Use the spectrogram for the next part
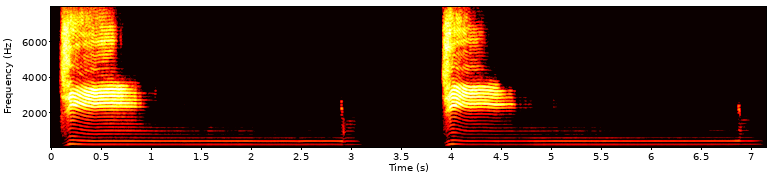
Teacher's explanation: জিম, জিহ্বার মধ্যখান তার বরাবর উপরের তালুর সাথে লাগিয়ে উচ্চারণে আওয়াজকে কঠিন করে ধাক্কা দিয়ে 6 হারাকা পরিমাণ টানবেন এভাবে।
